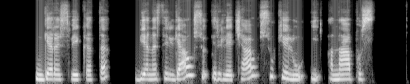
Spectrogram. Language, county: Lithuanian, Marijampolė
